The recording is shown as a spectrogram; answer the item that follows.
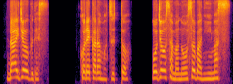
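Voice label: vox dialogue, voices, Japanese; Priscilla; kingsraid; voices heroes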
